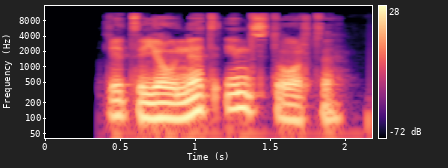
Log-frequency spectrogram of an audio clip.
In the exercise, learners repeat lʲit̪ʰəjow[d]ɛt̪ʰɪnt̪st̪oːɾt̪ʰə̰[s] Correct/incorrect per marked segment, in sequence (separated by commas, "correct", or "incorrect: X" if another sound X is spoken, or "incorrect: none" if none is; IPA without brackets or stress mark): incorrect: n, incorrect: none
